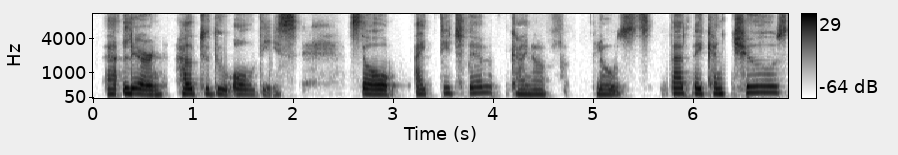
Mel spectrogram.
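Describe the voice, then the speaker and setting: A woman's voice: lowish voice, creaky, dry recording. A middle-aged woman from Mexico with a Mexican Spanish accent, earnestly explaining her work as an image consultant in an interview, with frequent restarts. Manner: earnest, many restarts and "like" fillers. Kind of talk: casual interview talk.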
